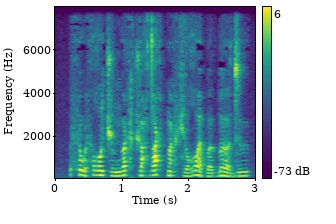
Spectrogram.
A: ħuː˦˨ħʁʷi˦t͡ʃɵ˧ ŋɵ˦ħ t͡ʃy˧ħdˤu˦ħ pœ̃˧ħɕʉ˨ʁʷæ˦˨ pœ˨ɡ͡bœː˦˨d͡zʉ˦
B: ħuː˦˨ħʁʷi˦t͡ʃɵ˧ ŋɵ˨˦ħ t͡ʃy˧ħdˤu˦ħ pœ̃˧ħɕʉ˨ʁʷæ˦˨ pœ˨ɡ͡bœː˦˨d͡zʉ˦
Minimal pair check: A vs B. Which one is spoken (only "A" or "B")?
B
